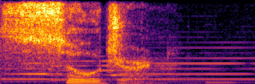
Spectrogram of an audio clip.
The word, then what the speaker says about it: sojourn: is everything clear director's osimos how do you pronounce this word let me see ah that sojourn it means to stay for a while this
